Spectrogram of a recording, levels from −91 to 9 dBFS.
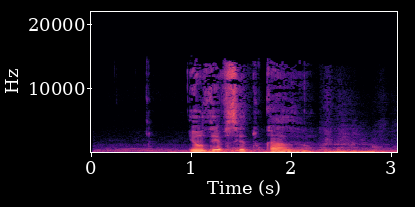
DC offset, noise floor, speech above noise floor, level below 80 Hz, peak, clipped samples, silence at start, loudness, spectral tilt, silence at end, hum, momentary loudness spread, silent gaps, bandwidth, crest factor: under 0.1%; -45 dBFS; 29 dB; -52 dBFS; -2 dBFS; under 0.1%; 0.9 s; -18 LUFS; -7 dB/octave; 0 s; none; 14 LU; none; 15 kHz; 16 dB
